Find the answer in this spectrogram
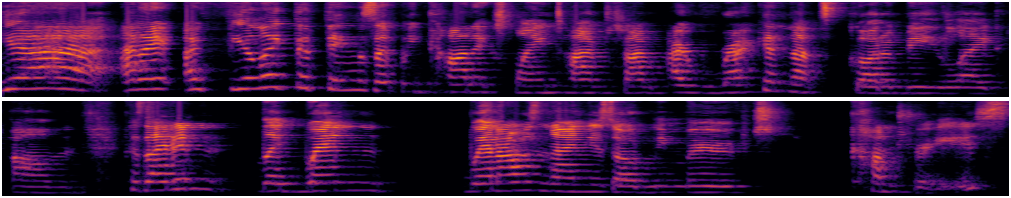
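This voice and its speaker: A woman speaks at a high pitch in a raised, projected voice with a bright, sharp tone. Her pitch swings very widely at a moderate pace. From Australia and New Zealand. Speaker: streamer. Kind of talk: casual chat. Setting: live stream. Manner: animated.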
